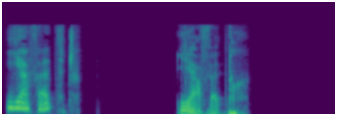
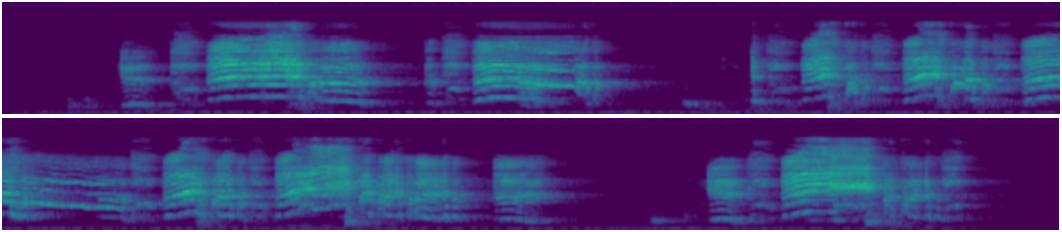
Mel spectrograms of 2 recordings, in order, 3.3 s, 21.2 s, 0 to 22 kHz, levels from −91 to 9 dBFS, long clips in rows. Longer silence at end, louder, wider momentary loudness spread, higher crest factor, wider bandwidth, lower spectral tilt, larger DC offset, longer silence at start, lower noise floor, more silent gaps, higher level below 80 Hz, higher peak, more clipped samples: about the same, 0.95 s vs 0.95 s; first, -29 LUFS vs -32 LUFS; second, 16 LU vs 23 LU; about the same, 20 dB vs 24 dB; second, 10.5 kHz vs over 20 kHz; first, -6 dB/octave vs 4 dB/octave; neither; second, 0.05 s vs 1.15 s; first, under -90 dBFS vs -79 dBFS; first, 0.79-1.69 s vs none; first, -38 dBFS vs -88 dBFS; first, -8 dBFS vs -14 dBFS; neither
